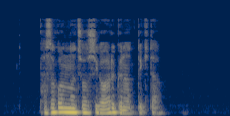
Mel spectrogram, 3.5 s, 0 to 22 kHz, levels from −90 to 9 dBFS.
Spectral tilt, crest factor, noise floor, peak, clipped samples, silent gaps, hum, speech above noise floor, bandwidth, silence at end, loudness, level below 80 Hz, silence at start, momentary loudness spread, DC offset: -7 dB/octave; 16 dB; -80 dBFS; -4 dBFS; under 0.1%; none; none; 62 dB; 11.5 kHz; 1.05 s; -18 LUFS; -60 dBFS; 0.65 s; 20 LU; under 0.1%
